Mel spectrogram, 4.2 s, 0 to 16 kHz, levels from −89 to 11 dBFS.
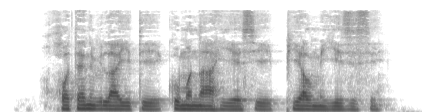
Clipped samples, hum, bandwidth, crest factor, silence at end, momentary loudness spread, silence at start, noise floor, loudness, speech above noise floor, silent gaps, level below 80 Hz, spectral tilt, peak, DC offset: under 0.1%; none; 11.5 kHz; 18 dB; 0.4 s; 10 LU; 0.55 s; -58 dBFS; -22 LUFS; 36 dB; none; -48 dBFS; -7 dB/octave; -4 dBFS; under 0.1%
